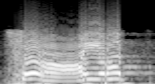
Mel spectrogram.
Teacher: عین کو وسط حلق سے ادا کرنا ہے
